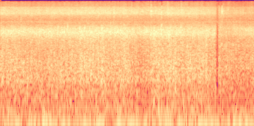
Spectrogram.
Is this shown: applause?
no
